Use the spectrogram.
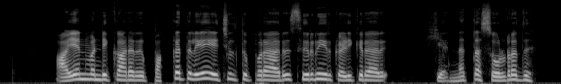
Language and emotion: Tamil, disgusted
